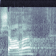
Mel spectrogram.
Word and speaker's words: Shammah: Shammah ends with a hey, and you pronounce it Shammah.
